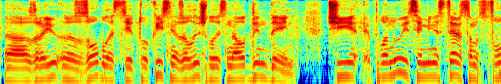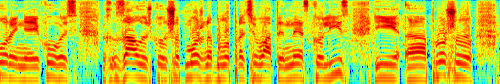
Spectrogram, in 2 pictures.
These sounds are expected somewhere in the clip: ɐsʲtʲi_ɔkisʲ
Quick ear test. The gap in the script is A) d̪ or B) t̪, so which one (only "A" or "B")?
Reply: B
